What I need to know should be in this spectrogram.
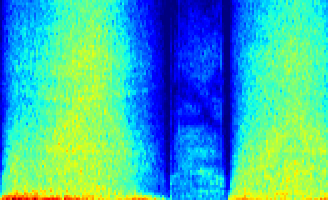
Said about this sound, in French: Un vent léger a commencé à souffler. Et un vent de plus en plus fort.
